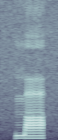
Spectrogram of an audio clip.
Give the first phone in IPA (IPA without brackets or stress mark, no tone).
m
